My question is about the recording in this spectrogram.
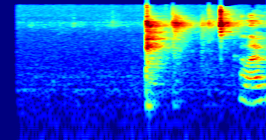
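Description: A sharp knock on a wooden tabletop about a second in, followed by a lighter click, as a tarot deck box is handled and the cards taken out; a woman's voice begins just at the end.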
